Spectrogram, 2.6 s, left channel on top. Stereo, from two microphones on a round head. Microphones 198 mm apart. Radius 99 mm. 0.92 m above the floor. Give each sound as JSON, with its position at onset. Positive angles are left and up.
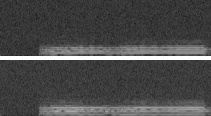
{"t": 0.5, "sound": "a trumpet", "side_deg": -80, "distance_m": 7.5}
